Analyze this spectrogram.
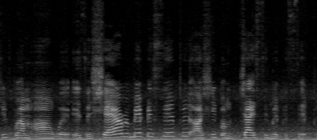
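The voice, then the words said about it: Floridian regional accent. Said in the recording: “That's a Floridian accent. ... It sounds like a dialect. ... You sound like from far.”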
